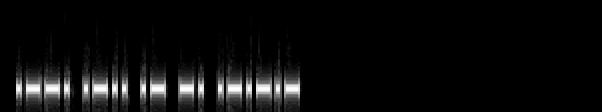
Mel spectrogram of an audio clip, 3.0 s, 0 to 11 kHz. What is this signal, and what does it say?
Morse code, heard as a keyed tone, about 53 wpm, 700 Hz. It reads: PLAN.
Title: Sentences from Top 1000 Words - Review Part 2 - 50wpm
